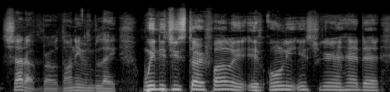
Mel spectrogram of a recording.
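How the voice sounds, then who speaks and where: A young American man co-hosts a podcast, chatting loosely with jokes, swearing and lots of fillers. His voice is on the high side with a dark tone, and he talks quickly with lively intonation.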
